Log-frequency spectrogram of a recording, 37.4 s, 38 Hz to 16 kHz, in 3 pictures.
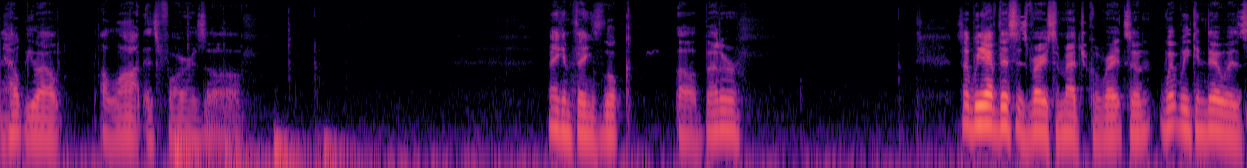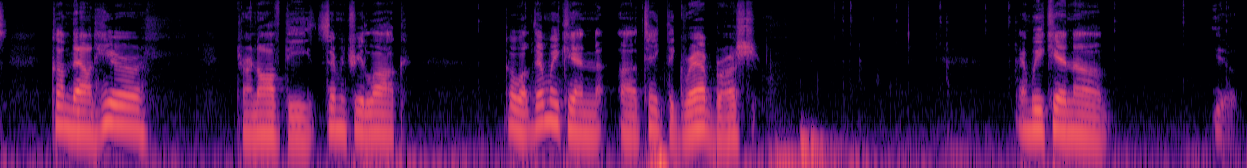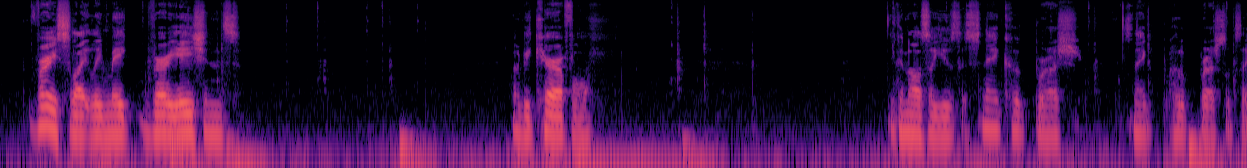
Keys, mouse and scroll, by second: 0.7-1.3 scroll down 2, 1.3 middle click, 1.8 shift+middle click, 2.2 middle click, 2.3-2.8 scroll down 3, 2.8 shift+middle click, 3.3 scroll up 3, 6.2 middle click, 11.8-12.5 scroll down 2, 12.7-13.0 scroll down 2, 13.9-14.3 scroll down 1, 14.8 click, 14.8 scroll down 1, 17.2 click, 18.0 click, 18.1 click, 18.8 click, 18.9 click, 20.9 click, 20.9 f, 21.0 click, 21.4 click, 22.3 click, 23.6 click, 24.7 click, 26.0 click, 26.8 shift+middle click, 27.8 click, 28.6 click, 28.8 click, 29.1 shift+click, 31.9 middle click, 33.8 click, 33.9 click, 34.4 click, 34.5 click, 34.8-35.4 scroll up 1, 35.4 click, 36.4 middle click, 37.0 shift+click.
